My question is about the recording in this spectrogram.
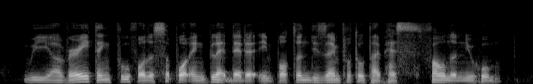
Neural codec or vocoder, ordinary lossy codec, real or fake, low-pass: codec, 16 kHz, 1 kbps, X-Codec, HuBERT features, trained on LibriSpeech; none; fake; 7.2 kHz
